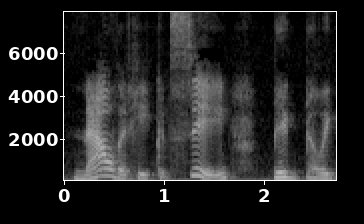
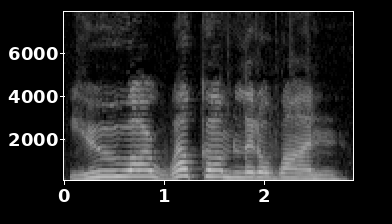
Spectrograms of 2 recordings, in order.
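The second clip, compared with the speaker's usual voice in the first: thunder voice; 5 dB louder, slower than usual. Acted. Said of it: "a voice like thunder answered".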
